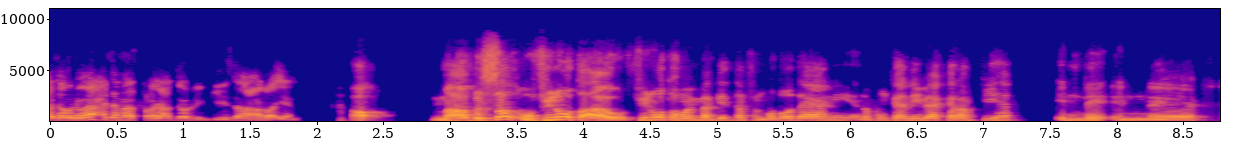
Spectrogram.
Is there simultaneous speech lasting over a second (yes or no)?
no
